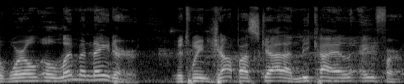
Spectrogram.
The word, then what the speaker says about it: Mikhail: japascara and Mikhail aifer I say Mikhail because I talked to Michael earlier now and I said please pronounce your name for me he said Mikhail so it deserves to be pronounced correctly this event is presented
